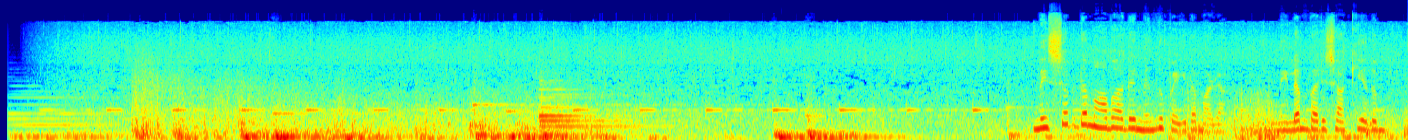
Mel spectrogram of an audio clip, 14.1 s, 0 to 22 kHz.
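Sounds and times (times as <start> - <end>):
soft music with held notes: 0.1 - 11.3
heavy rain: 0.1 - 14.0
rolling thunder: 0.2 - 14.0.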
